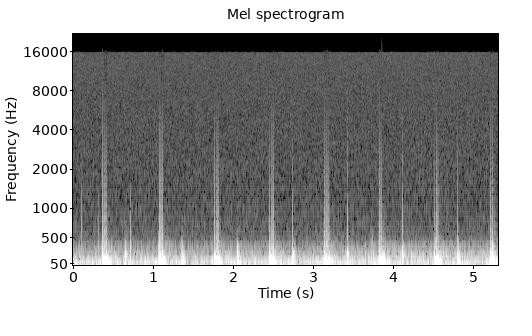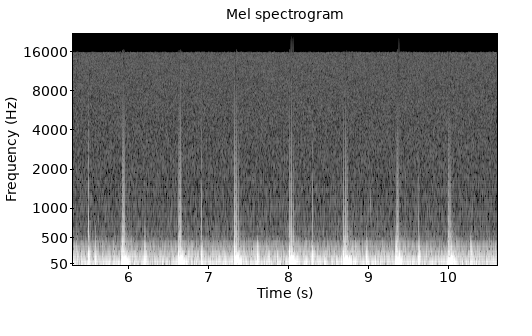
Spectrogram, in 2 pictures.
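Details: Stethoscope recording of own heart after a 10km run, lying on a daybed leaning on the left side while controlling breathing: strong, regular lub-dub about 87/min over a low hum; normal, forceful heart sounds after exercise.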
